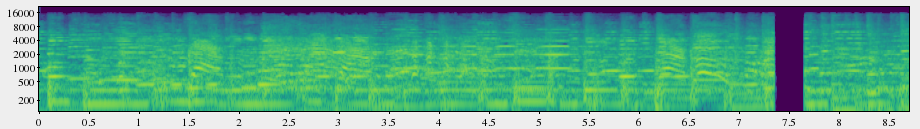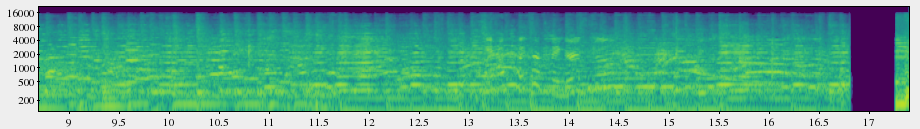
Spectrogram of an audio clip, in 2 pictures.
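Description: Live traditional Irish session music: a button accordion playing a tune, over the chatter of a pub crowd. The sound cuts out briefly about seven seconds in, then the playing carries on.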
